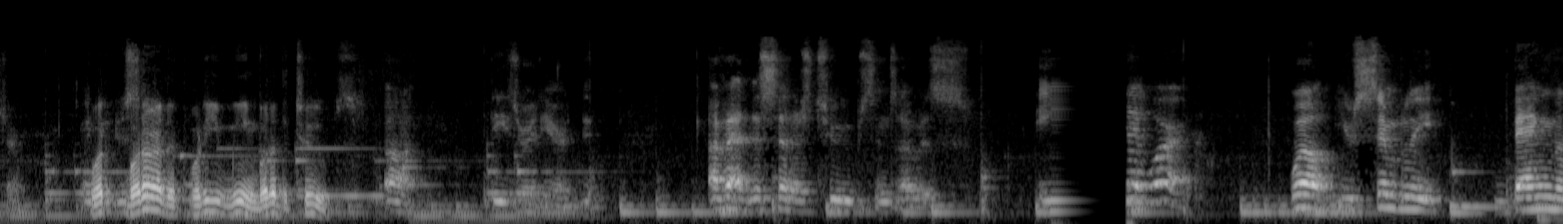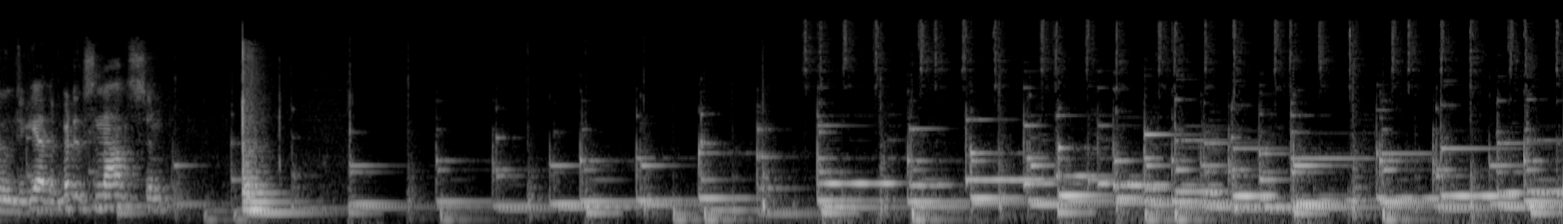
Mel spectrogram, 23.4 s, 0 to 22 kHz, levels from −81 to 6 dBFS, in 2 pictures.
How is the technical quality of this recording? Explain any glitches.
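There's one real glitch. From 7.89 to 8.47 s there's a long network dropout, likely from lost packets: the last sound smears into a fading buzz, then about 0.2 s of silence, and the audio resumes with that stretch gone.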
